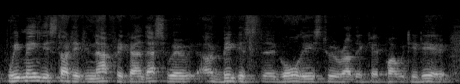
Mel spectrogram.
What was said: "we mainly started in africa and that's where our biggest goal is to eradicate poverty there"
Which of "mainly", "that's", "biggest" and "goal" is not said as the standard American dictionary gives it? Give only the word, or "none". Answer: none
